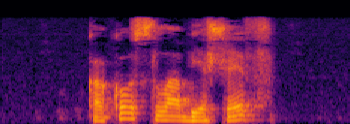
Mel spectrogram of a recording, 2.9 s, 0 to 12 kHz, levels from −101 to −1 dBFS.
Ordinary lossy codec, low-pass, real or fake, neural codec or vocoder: AAC, 32 kbps; 7.2 kHz; real; none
